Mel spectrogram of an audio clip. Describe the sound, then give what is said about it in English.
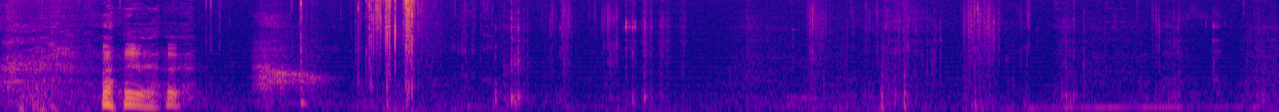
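Crunchy chewing of homemade food eaten during a Seder-plate explanation: a few loud, crisp crunches early, then softer intermittent chewing and mouth sounds. “You have to hear your chewing.”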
